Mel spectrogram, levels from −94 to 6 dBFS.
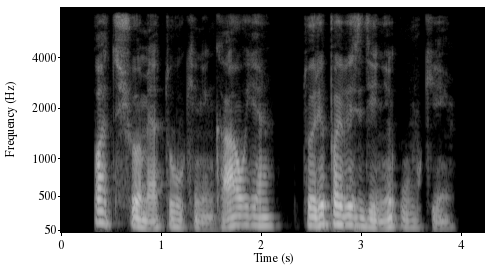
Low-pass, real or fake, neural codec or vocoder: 7.2 kHz; real; none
